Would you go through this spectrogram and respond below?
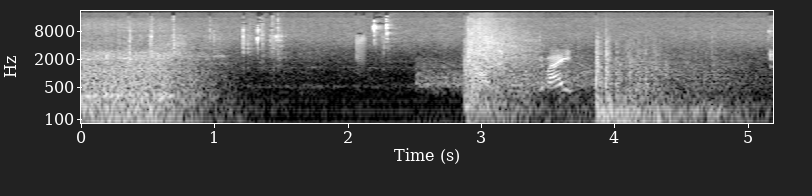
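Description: Tank guns firing in the Wargame Red Dragon strategy game: a few sharp, heavy cannon reports with rumbling tails, spaced irregularly over a low battle din with faint clicks.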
